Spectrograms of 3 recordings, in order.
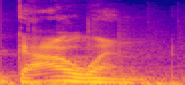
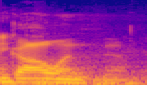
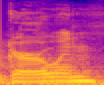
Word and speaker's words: Gawain: The Green Knight tells the story of Sir Gawain, King Arthur's I think I pronounced that correctly. – Gawain. – Yeah. – Gawain, not Gerwin.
